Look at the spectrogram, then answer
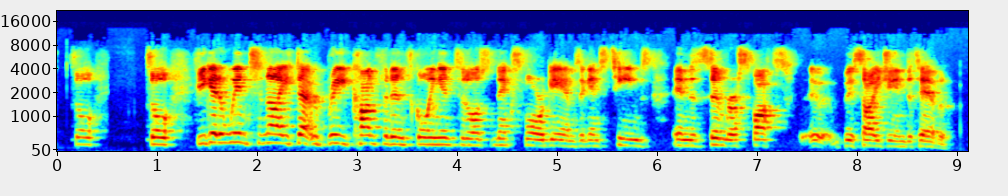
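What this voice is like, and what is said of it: Irish accent. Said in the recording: “his reaction to hearing an Irish accent ... I like your accent. It's tough.”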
